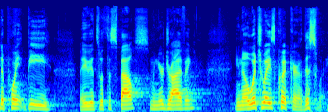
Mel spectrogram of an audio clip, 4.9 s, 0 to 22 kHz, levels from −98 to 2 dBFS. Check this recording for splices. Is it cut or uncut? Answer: uncut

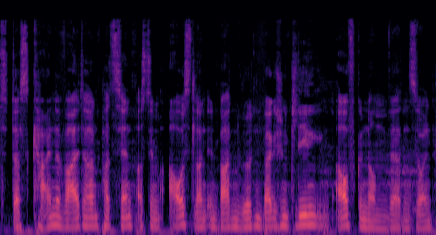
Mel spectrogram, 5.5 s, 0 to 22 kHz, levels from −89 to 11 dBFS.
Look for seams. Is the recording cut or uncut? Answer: cut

